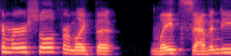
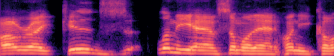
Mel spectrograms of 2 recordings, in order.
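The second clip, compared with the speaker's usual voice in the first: put-on New York accent, comic-book style; 3 semitones lower than usual. Describing a version of Hulk and quoting his line, Hulk's New York accent. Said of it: "Hulk has like a Jack Kirby style like New York accent".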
